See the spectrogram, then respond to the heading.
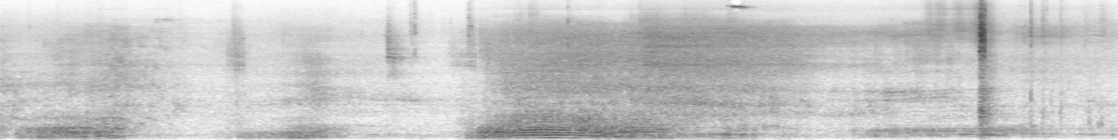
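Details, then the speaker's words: Ford Sierra Cosworth RS during restoration, first road drive, heard from inside: the engine swells through several hard revs, turbo spooling audibly, then cracks and pops on the overrun. Exhaust popping on acceleration. "Oh, un pétard. Oh. C'est quoi cette dinguerie? Oh, le bruit que ça fait."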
